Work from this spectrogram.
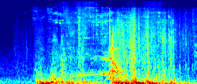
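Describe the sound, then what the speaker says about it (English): Heavy crash and shattering as objects are smashed through in God of War Ragnarök, a loud breaking burst that builds into a second, denser wave of debris and rumbling impacts. "back to smashing through things for fun and profit"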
